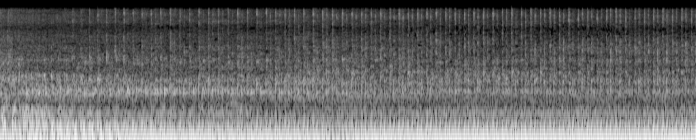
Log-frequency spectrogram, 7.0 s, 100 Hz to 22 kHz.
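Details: 2014 Harley Softail Classic V-twin, before or after Vance and Hines Short Shots exhaust install: loud deep lumpy potato-potato idle at steady beat about 158 per minute, strong low rumble, no knocks.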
